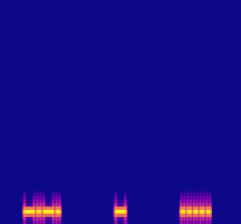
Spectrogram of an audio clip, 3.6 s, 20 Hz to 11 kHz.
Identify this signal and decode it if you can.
Morse code, heard as a keyed tone, about 25 wpm, spaced as for 9 wpm, 700 Hz. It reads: CT5
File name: course / 25:10wpm / 093 Lesson 16e - Letter c - Three Characters 25wpm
